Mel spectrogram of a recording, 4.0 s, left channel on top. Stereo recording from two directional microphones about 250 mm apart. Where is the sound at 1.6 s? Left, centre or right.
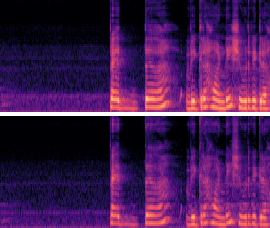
Centre.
